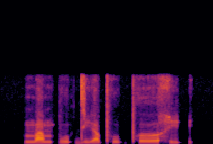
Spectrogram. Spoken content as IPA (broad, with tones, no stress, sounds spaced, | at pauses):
m a˧ m p u˦˥ ʔ d i˩˦ a̯ pʰ u˨˩ ʔ pʰ ɤː˦˥ h i˥˩ ʔ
